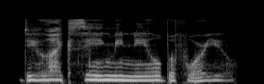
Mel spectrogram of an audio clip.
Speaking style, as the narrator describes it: asked, the words rumbling

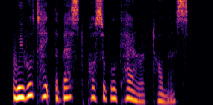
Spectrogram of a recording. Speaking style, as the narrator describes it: said Cecily

